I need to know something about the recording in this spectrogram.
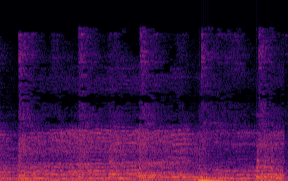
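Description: Live Algerian Haouzi ensemble: singing over oud, qanun and violin, with a deep drum stroke about one and a half seconds in.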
